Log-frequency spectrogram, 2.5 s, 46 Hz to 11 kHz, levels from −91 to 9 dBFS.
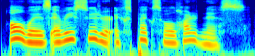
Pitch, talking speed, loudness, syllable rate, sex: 195 Hz, 140 wpm, -19 LUFS, 6.0 syllables/s, female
